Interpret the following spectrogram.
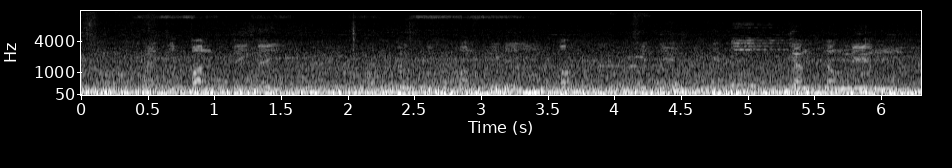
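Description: A voice speaking over a loud, steady low rumbling noise.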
